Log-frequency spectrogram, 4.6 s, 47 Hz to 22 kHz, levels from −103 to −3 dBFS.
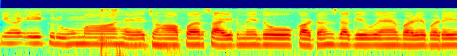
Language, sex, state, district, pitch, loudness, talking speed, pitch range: Hindi, female, Maharashtra, Mumbai Suburban, 165 Hz, -16 LUFS, 195 wpm, 165-180 Hz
